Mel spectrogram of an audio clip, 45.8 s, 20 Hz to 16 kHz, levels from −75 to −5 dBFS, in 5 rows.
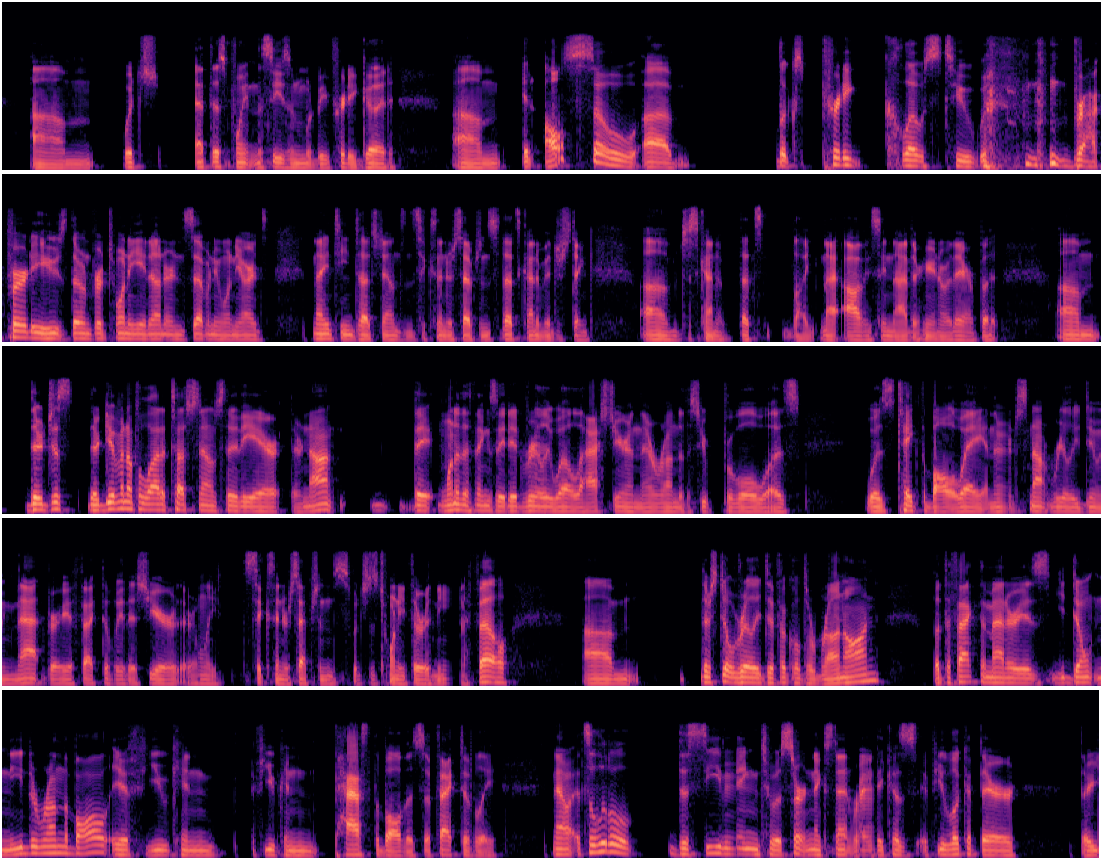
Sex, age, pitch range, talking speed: male, 30-49, 90-110 Hz, 210 wpm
